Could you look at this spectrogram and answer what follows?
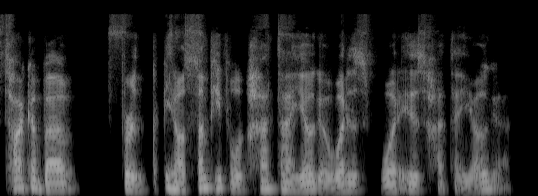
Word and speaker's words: Hatha: You have to take the front of your tongue and you have to put it near your teeth like a TH sound, and you say Hatha yoga.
